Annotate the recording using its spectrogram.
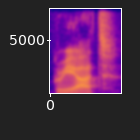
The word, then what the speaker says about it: griot: There's the story of Sadogo, the giant, and the continuing theme of the, I'm going to say it wrong, Griot. – That's fine. – Is that right? – I think usually you drop the T. It's actually more French than African.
